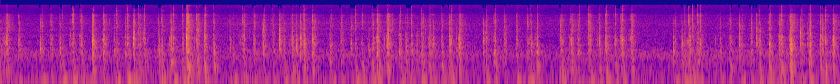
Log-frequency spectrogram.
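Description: Fingertips type steadily on a full-size, backlit plastic Razer Ornata Chroma mecha-membrane gaming keyboard. The result is a quick, continuous run of short, crisp clicks and soft clacks with almost no ring. A faint low rumble sits underneath throughout.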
